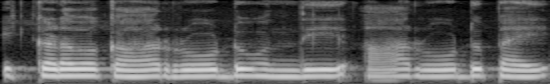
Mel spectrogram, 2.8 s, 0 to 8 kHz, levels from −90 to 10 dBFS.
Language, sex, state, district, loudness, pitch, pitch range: Telugu, female, Andhra Pradesh, Chittoor, -14 LUFS, 195 Hz, 190-205 Hz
